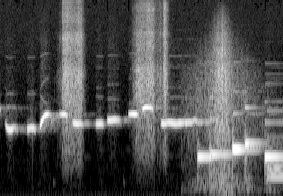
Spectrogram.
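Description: A short whistled jingle: a single clear melody line, some notes sliding up into the next, with two brief swishes. Near the end the tune drops lower and steps upward under a swelling whoosh.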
